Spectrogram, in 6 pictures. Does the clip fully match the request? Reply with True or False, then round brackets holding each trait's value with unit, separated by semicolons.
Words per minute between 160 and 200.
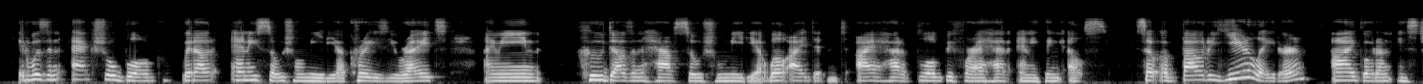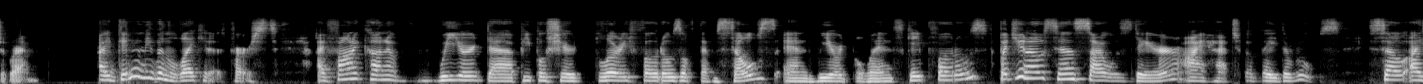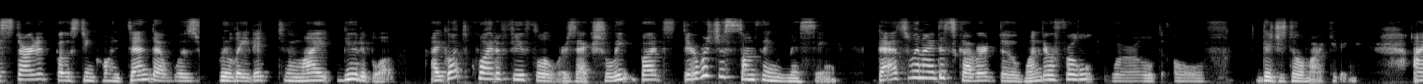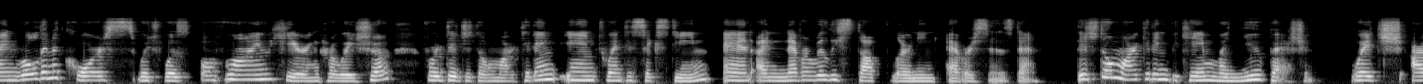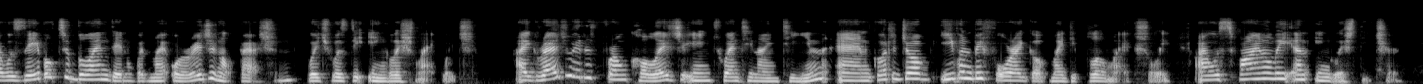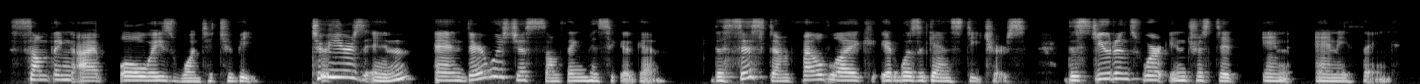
False (150 wpm)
